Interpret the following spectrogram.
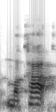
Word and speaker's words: macaque: monkey, and it's spelled Macaque. And I tried to research how you pronounce it, and from what I can come up with, it's like macaque or Yeah, something like I that.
